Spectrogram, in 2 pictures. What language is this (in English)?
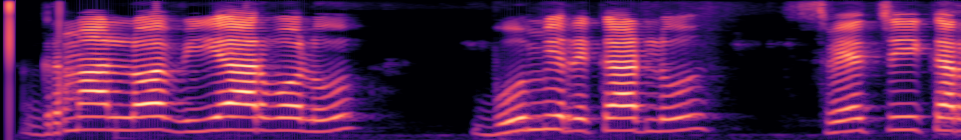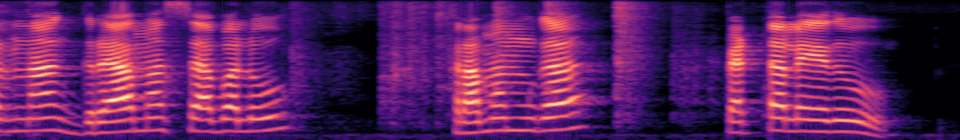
Telugu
